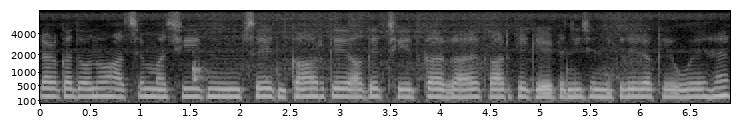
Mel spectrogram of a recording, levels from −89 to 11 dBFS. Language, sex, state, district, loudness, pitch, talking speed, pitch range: Hindi, female, Bihar, Saharsa, -25 LUFS, 195 Hz, 180 wpm, 190-200 Hz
